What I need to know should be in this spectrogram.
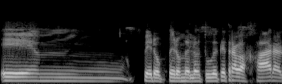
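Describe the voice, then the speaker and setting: Speech moves at a very slow pace with fairly even intonation. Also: woman. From Canary Islands (Tenerife). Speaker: actress. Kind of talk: interview.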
